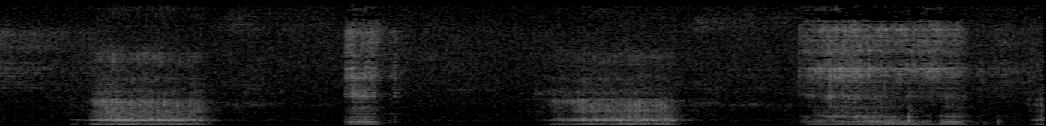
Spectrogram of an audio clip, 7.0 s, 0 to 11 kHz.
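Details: A 4-month-old English Bulldog puppy snores in slow, rasping rumbles, each about a second long with quiet gaps, in a snoring contest with an American Bulldog.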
